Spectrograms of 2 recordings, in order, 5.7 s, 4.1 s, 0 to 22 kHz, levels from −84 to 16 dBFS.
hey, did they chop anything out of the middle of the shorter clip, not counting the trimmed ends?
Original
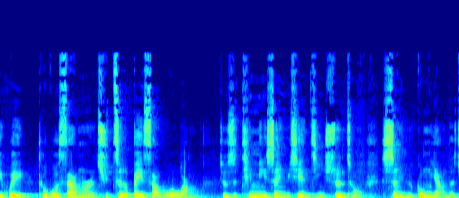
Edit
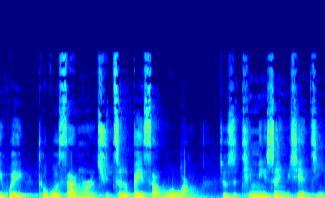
no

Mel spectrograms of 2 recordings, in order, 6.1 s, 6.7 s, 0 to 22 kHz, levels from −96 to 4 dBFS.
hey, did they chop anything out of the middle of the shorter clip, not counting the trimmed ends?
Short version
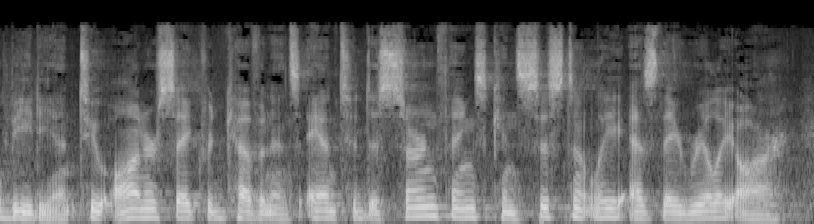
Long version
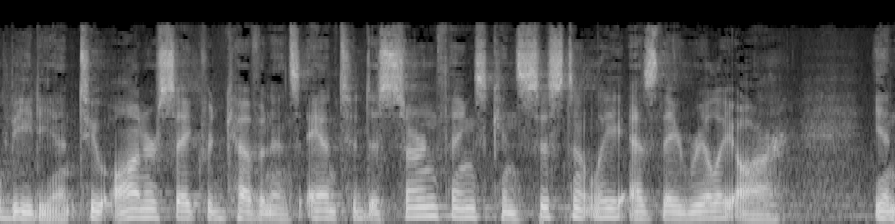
no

